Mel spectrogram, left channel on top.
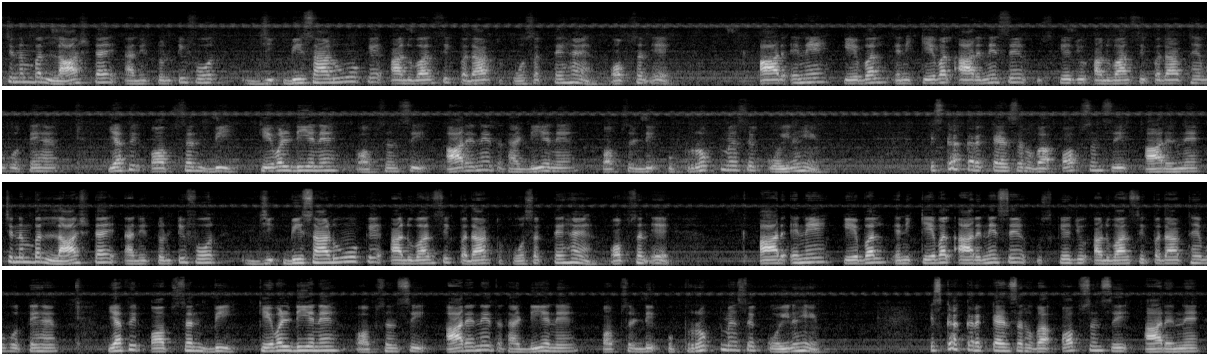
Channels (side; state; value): both; normal; correlation 0.21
